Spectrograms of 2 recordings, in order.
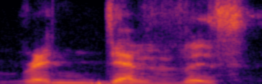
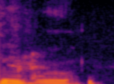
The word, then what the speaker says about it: Rendezvous: Hitagi Rendezvous. That's how it's pronounced. Rendezvous.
